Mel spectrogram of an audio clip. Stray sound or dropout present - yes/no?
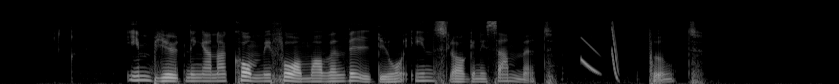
yes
